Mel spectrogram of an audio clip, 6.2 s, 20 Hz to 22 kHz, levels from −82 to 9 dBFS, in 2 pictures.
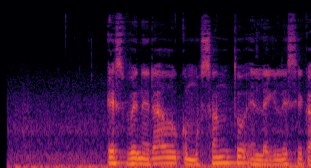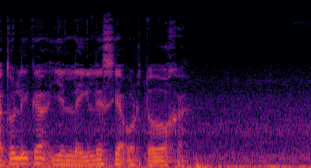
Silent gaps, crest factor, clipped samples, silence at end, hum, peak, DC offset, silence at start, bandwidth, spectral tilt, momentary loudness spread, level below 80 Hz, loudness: none; 20 dB; under 0.1%; 0 s; none; -4 dBFS; under 0.1%; 0.05 s; 16 kHz; -6 dB/octave; 18 LU; -34 dBFS; -24 LUFS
